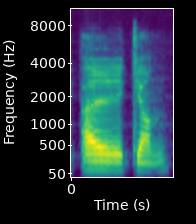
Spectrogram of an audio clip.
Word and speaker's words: 발견: So this vowel specifically, 발견. So this gyeon, he seems to just be completely skipping the gyeon, like, and just 발견할 instead of 발견.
